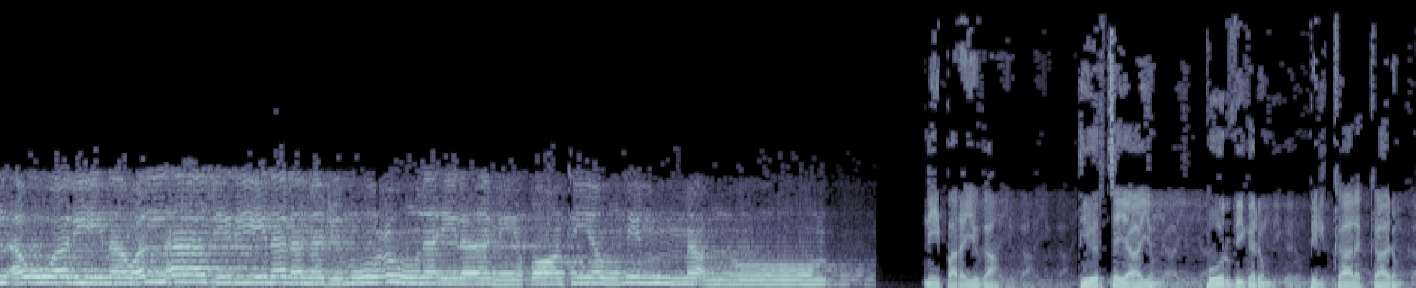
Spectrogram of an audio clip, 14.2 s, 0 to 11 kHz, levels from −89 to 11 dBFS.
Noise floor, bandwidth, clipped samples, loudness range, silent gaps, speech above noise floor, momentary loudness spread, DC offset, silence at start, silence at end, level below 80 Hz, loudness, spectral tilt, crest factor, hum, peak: -47 dBFS; 11 kHz; under 0.1%; 7 LU; none; 34 dB; 11 LU; 0.2%; 0 s; 0 s; -40 dBFS; -13 LUFS; -6 dB/octave; 12 dB; none; 0 dBFS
